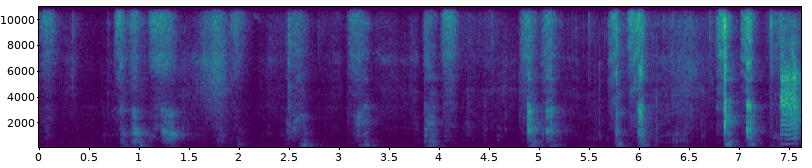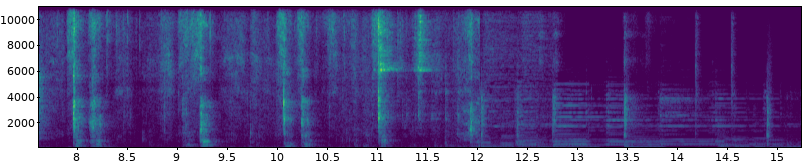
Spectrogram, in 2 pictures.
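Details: A pug makes rapid, repeated snorting inhalations; owner first thought she was choking, rubbing chest and neck did not stop it; reverse sneezing, before music begins.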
